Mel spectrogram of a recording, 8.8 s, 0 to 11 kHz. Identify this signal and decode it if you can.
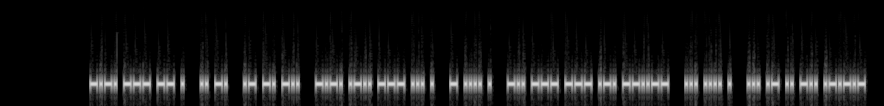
Morse code, heard as a keyed tone, about 51 wpm, 700 Hz. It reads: COME IN AND CLOSE THE DOOR, SHE SAID.
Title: Sentences from Top 1000 Words - Review Part 1 - 50wpm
